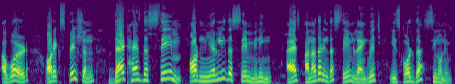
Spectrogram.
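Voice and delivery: very slow, word by word definition; slow careful classroom dictation; slow dictionary reading. Shown as a demonstration. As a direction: spell out the meaning slowly for students. Reads English definition aloud.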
